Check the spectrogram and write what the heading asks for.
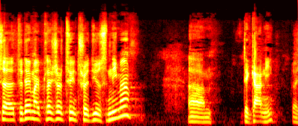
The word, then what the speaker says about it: Nima Dehghani: So it is today my pleasure to introduce Nima Dehghani.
